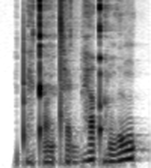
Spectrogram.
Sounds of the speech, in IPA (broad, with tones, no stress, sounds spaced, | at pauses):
pʼ æ̤˩ kʼ ɑ̃˩ ɡ tʰ æ˩ ɡ bʱ æ˥ qʼ o̤˩ ŋ ð ɯ˥ ŋ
